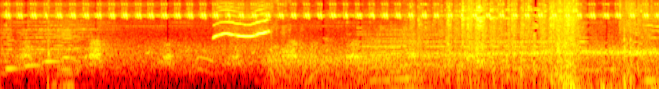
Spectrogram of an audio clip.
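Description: Cartoon soundtrack music with sound effects: short stepped notes at first, a brief wavering high glide about two seconds in, then a rising rumbling texture ending in a sharp hit.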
